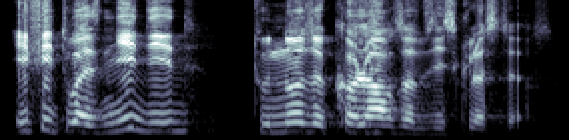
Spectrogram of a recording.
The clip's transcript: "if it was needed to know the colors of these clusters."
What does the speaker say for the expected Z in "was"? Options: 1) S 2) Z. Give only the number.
2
